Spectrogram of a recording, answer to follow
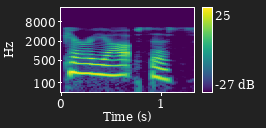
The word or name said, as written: caryopsis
